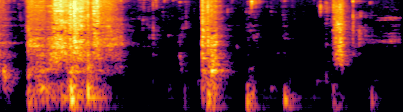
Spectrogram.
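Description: A spoon stirring chopped leeks and carrots in hot liquid in a pot: wet swishing and squishing for about a second, then a few light knocks of the spoon against the pot.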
